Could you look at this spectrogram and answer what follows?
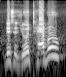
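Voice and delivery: "table" goes high at the end; rising question on "table". Shown as a demonstration. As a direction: turn the statement into a question by lifting "table". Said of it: "The table goes high".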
